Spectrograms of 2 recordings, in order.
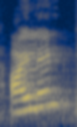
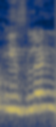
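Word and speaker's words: island: Group of आइलैंड्स, आइलैंड इसको ईजलैंड नहीं बोलते हैं, इसकी प्रोनाउंसिएशन होती है आइलैंड, एस जो होता है साइलेंट होता है, उससे पहले भी हम क्या लगाते हैं, द लगाते हैं।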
